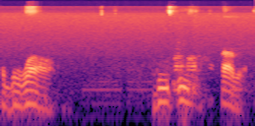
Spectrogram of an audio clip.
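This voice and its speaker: A quiet man at medium pitch, fairly slow, with ordinary pitch variation and noticeable background noise. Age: 60s. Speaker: caller. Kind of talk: casual chat.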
